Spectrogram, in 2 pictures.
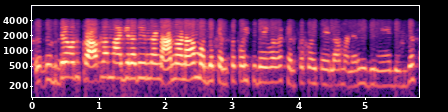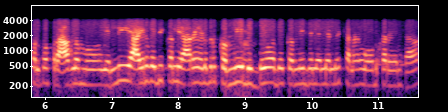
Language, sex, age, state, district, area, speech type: Kannada, female, 30-45, Karnataka, Mysore, rural, conversation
